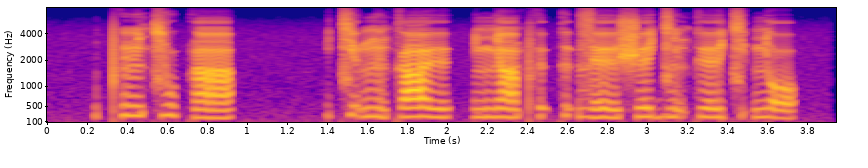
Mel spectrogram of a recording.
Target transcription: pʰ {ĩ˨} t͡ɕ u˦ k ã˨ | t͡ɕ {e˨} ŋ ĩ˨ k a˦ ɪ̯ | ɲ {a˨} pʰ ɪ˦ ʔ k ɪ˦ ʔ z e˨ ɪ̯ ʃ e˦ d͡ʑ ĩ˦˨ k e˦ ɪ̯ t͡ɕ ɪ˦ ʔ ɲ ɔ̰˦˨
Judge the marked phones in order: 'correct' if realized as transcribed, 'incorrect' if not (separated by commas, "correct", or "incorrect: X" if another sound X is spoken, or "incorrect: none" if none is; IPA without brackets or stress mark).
incorrect: ĩ˦, incorrect: ḛ˦˨, incorrect: ã˨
